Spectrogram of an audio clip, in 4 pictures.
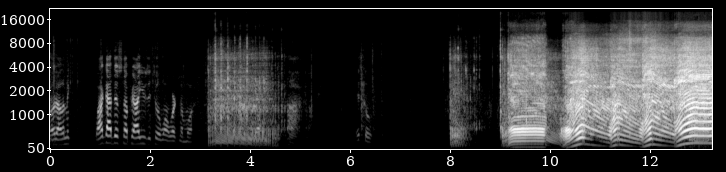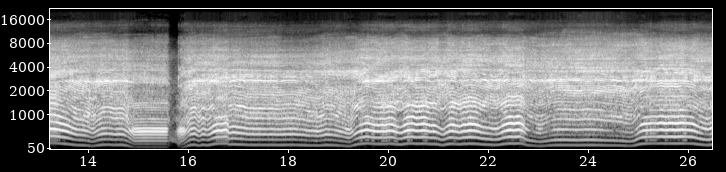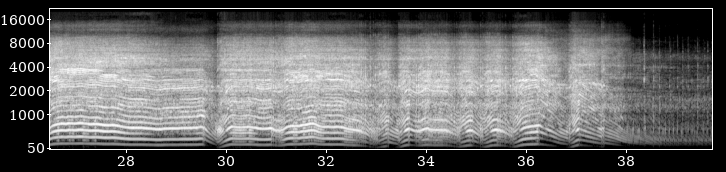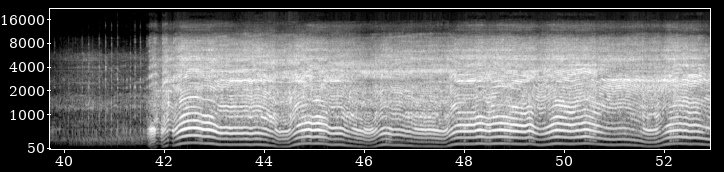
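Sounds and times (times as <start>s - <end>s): chainsaw cutting wood: 3.1s - 4.9s, 7.9s - 52.9s.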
